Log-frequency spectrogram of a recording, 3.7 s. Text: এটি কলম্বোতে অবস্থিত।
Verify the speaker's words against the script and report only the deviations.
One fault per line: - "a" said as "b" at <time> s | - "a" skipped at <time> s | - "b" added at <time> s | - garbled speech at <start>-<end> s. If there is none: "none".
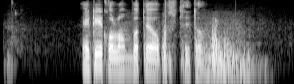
none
